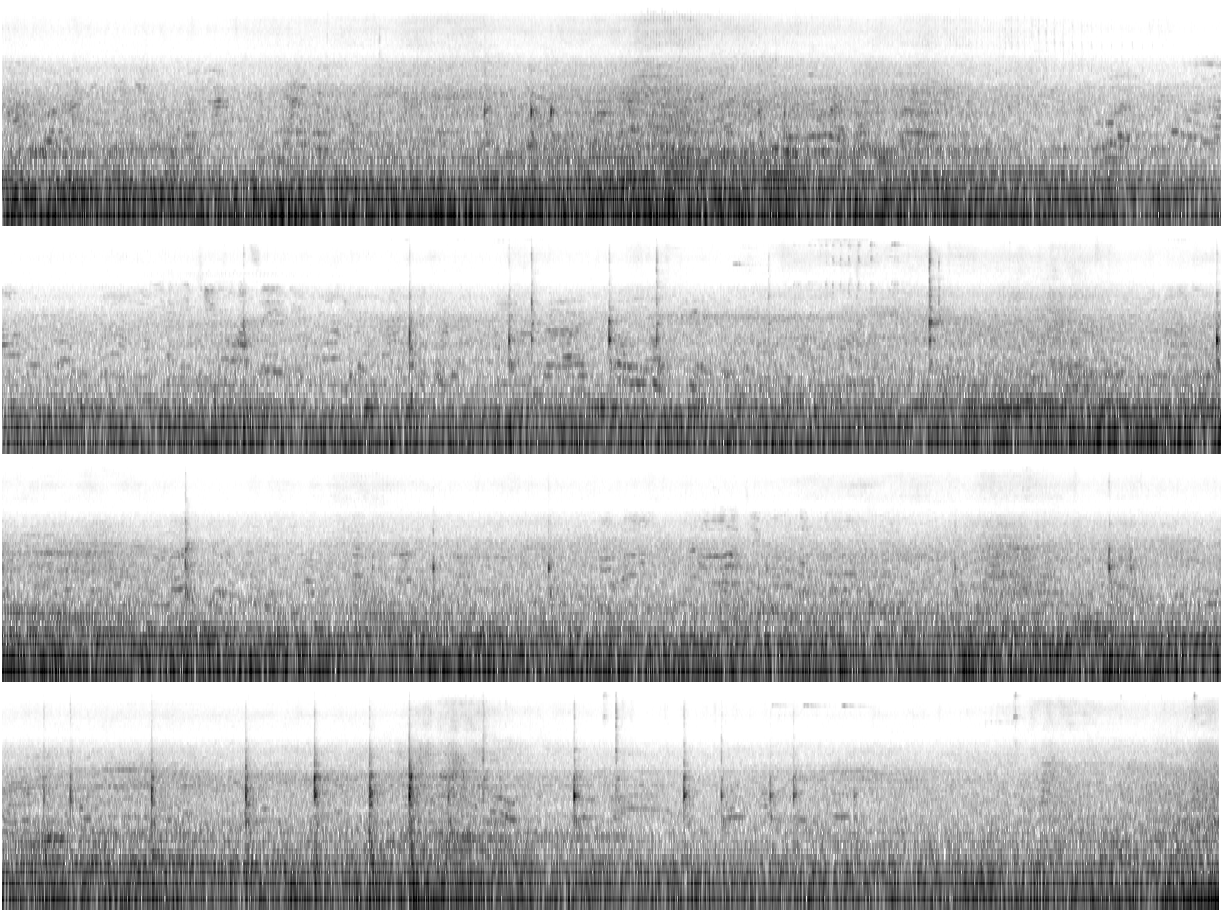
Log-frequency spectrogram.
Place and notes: Sanchong, New Taipei city - Corner
Sanzhong District, New Taipei City, Taiwan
